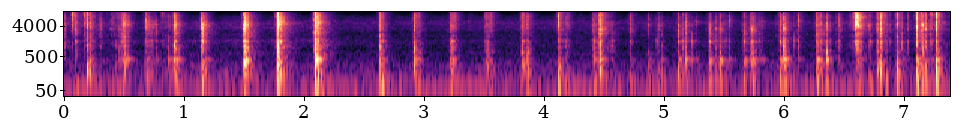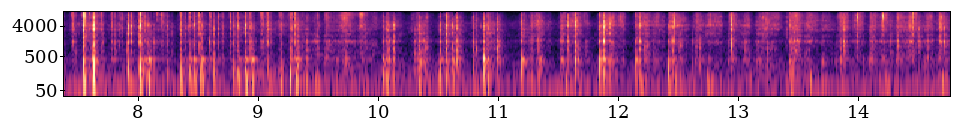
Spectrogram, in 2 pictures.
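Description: A plastic disinfecting wipes canister is held on its side while an open hand and fingertips tap its body and bottom. The result is a long run of short, hollow plastic taps with a low thump and a dry mid-range knock that dies away almost at once. The taps start spaced apart and then come quicker and more densely.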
